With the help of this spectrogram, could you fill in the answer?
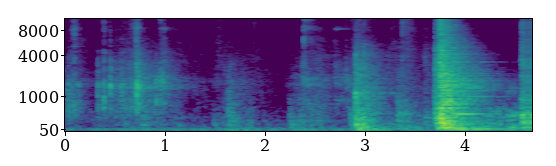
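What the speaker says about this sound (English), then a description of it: "Let the bolt drop down." Bolt of a 3D printed Pistelle X.68 blaster dropping, a few light plastic clicks and taps followed by two sharper, louder clacks near the end, close by.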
